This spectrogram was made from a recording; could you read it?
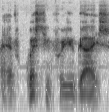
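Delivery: quiet, hushed voice. Retelling a question asked before bed, hoping someone won't overhear, in a lowered quiet voice. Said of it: "I lower my voice so that I hope that Bowen doesn't hear".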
